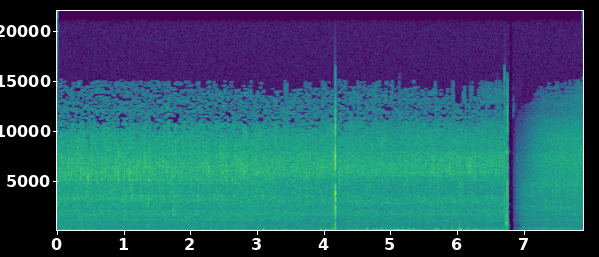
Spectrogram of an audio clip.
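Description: Water in an aquarium filter hums and burbles steadily.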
